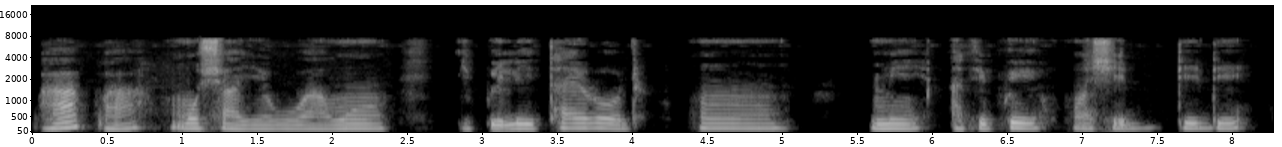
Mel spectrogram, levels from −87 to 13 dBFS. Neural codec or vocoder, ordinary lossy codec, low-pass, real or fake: none; AAC, 32 kbps; 7.2 kHz; real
